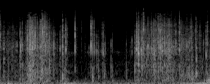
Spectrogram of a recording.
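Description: Plastic packaging bag crinkling and rustling as it is picked up and handled, in short bursts.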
